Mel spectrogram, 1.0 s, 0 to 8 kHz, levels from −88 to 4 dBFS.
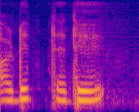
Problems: none marked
